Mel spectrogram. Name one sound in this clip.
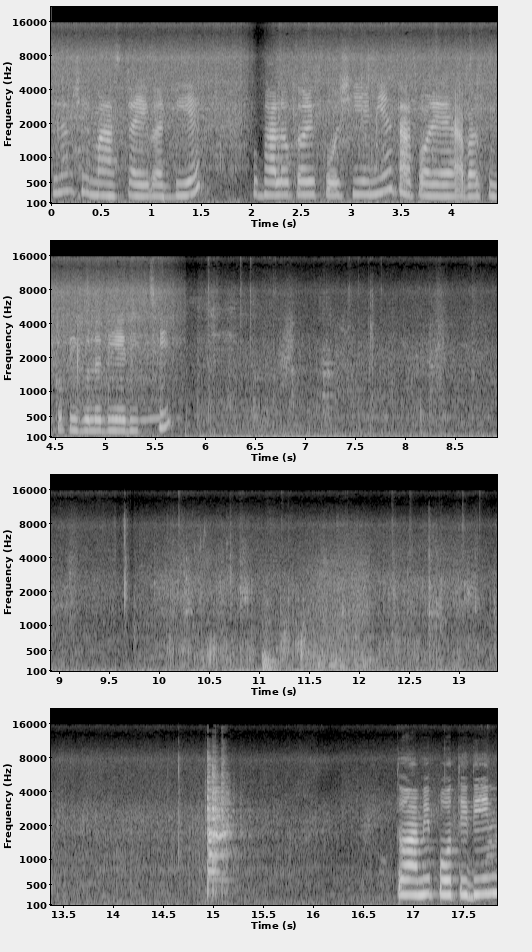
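Oil sizzles and bubbles in a frying pan.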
